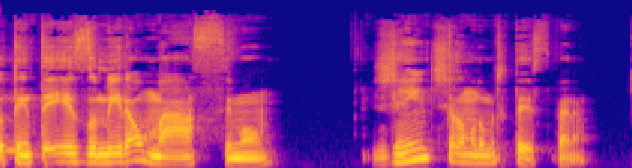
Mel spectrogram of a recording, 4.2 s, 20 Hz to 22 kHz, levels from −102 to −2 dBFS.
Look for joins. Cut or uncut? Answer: uncut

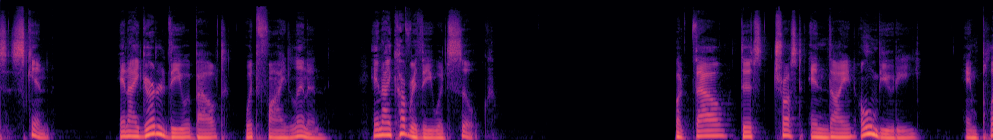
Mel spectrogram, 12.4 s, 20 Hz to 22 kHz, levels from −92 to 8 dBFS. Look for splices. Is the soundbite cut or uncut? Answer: cut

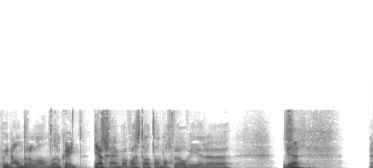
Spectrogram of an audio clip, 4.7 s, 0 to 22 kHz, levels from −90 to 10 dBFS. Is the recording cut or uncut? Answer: cut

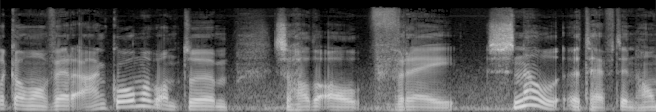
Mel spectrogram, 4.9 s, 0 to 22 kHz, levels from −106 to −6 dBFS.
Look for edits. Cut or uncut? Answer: uncut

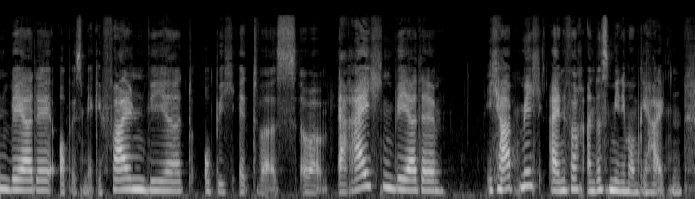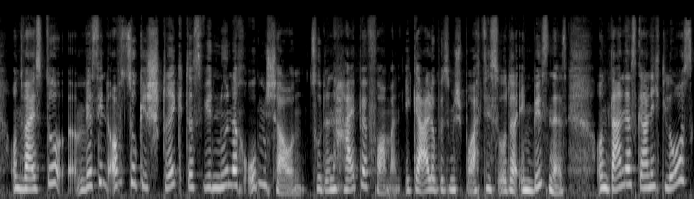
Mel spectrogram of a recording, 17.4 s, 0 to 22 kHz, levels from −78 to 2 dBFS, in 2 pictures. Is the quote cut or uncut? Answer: uncut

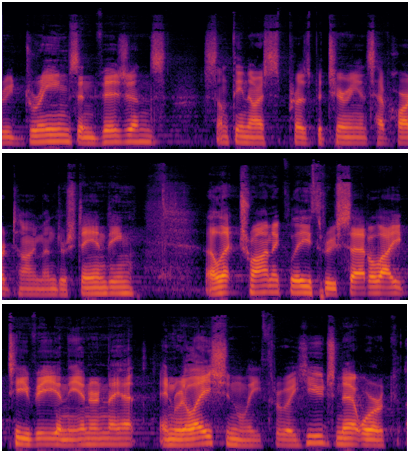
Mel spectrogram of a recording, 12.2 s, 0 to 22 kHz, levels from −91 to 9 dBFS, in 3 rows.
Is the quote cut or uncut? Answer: cut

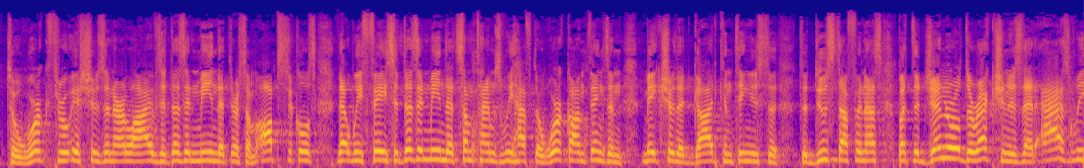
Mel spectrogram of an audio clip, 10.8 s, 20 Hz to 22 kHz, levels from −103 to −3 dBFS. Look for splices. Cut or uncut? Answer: uncut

